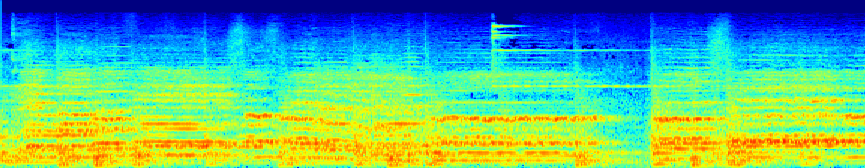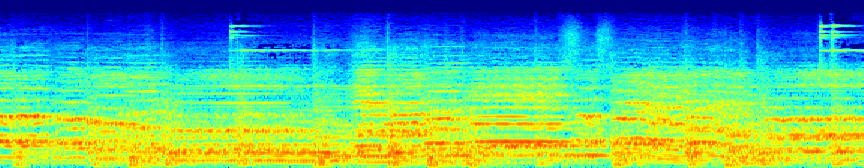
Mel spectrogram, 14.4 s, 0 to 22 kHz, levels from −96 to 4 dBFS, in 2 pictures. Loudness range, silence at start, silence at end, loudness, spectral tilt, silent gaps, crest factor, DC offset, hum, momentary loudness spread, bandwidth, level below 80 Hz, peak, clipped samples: 1 LU; 0 s; 0 s; -15 LUFS; -5.5 dB/octave; none; 14 dB; under 0.1%; none; 4 LU; 12.5 kHz; -38 dBFS; -2 dBFS; under 0.1%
